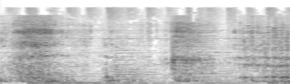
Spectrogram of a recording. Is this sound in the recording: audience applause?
no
